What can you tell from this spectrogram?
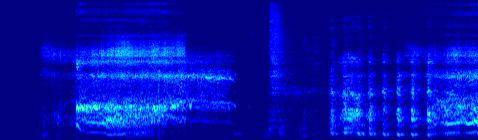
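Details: Loud, harsh, screechy snoring with a long rasping breath and then a rapid fluttering, rattling stretch; listeners compare it to a pterodactyl and question whether it is real.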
